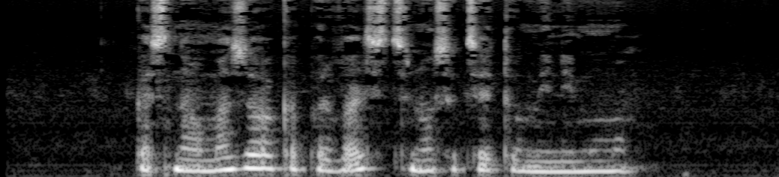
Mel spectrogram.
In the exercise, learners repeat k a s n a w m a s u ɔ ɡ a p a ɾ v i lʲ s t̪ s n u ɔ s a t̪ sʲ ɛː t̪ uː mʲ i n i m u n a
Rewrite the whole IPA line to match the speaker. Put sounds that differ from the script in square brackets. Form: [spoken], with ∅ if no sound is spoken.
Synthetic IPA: k a s n a w m a [z] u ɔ [k] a p a ɾ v [a] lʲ s t̪ s n u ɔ s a t̪ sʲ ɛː t̪ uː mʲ i n i m u [m] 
